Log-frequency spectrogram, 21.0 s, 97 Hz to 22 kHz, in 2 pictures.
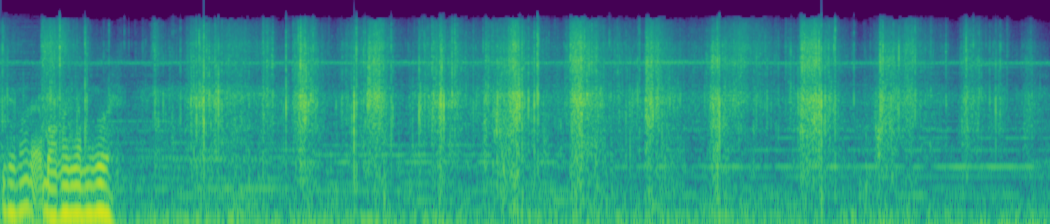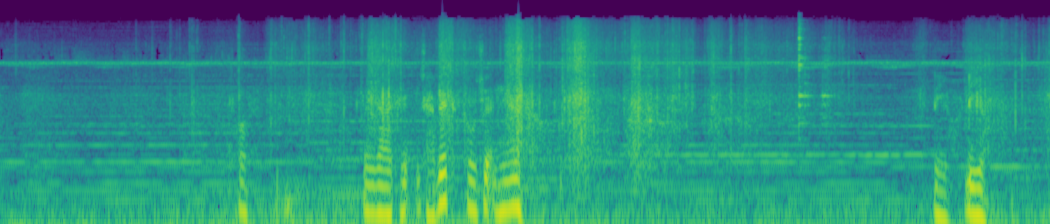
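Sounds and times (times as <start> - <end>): footsteps crunching dry leaves: 0.0 - 10.6, 12.2 - 21.0.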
